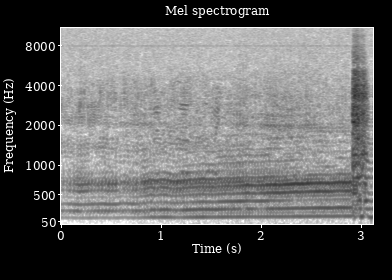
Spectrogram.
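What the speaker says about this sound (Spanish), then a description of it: "vemos los autos partiendo rumbo a desvío General Díaz para hacer un tramo de clasificación" Rally cars setting off on a classification stage of the 1996 Trans Chaco Rally in Paraguay, a steady droning engine note building gradually in loudness, with a brief bright burst near the end.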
